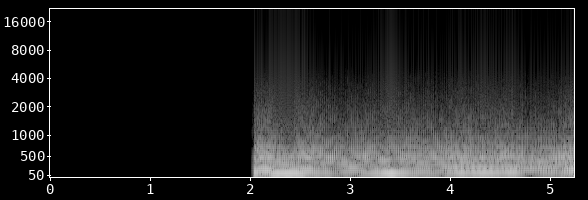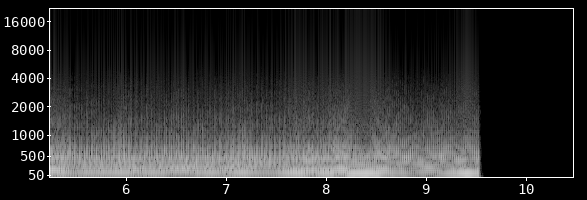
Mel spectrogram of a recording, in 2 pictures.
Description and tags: Dark Scary Sound
A dark, scary sound for dark, scary songs (or videos).
anxious, creepy, dark, drama, dramatic, eerie, fear, fearful, frightful, ghost, gothic, Halloween, haunted, hip-hop, hiphop, horror, imminent, nightmare, phantom, scary, shady, sinister, spectre, spooky, suspense, terrifying, terror, thrill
